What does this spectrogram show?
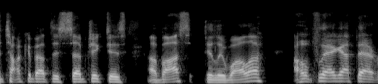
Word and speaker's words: Abbas Dhilawala: Today with us to talk about this subject is Abbas Dhilawala.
